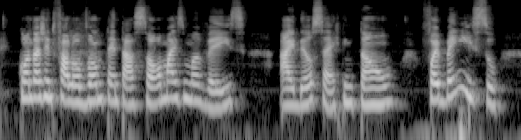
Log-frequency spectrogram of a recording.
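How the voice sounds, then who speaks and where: A woman with a fairly high pitch speaks in a bright, sharp tone with ordinary pitch variation. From Brazil, Ceará. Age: 30s. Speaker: medical student. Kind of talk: podcast interview, personal story.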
